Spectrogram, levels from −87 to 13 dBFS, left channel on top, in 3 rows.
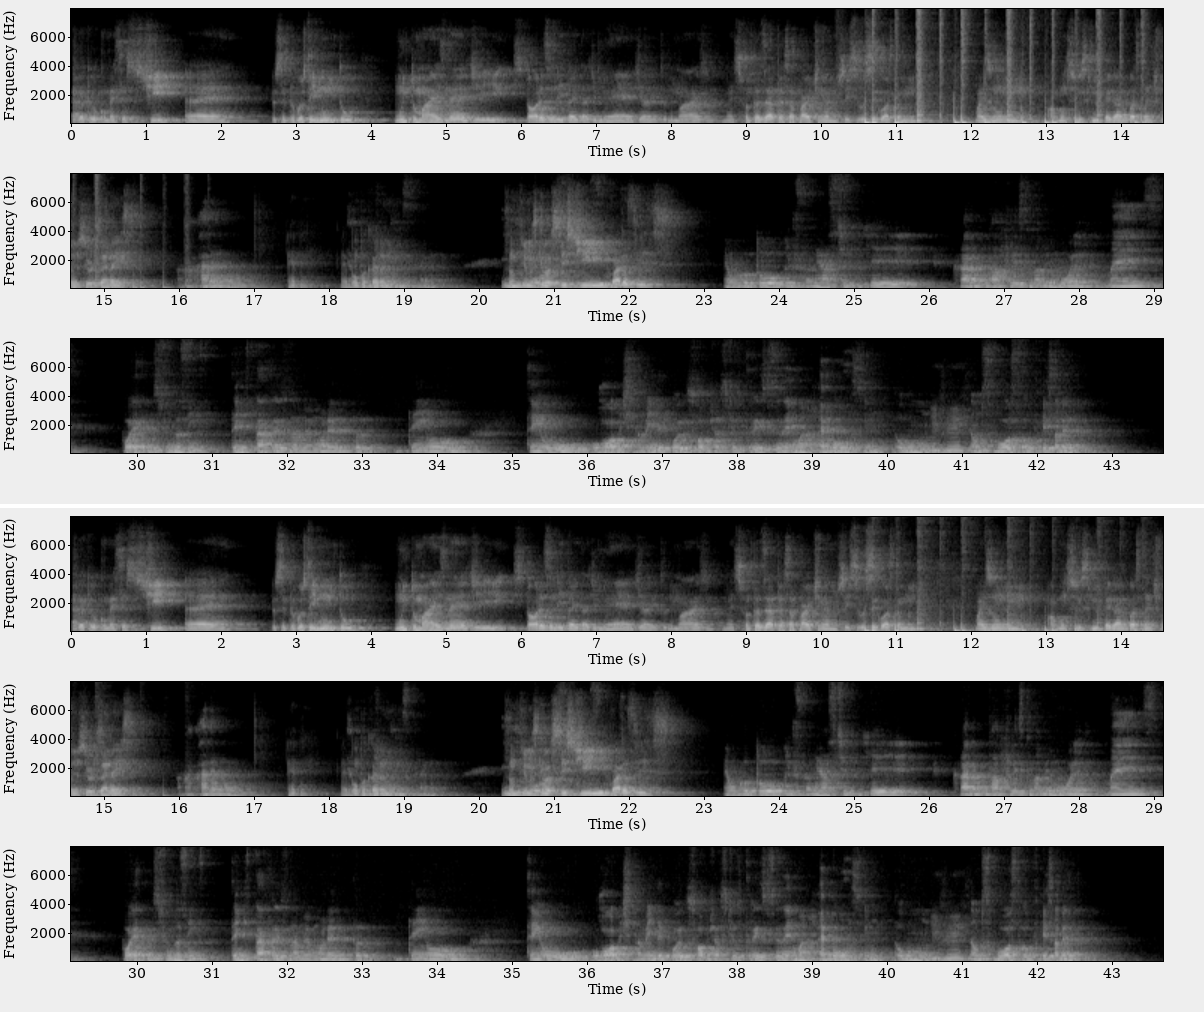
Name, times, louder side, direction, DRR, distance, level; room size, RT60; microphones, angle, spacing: voice 1, 0.0-2.1 2.7-3.8 4.3-11.3 12.1-12.7 13.0-15.4 17.4-17.7 18.2-18.9 20.4-22.5 40.6-41.1, equal, ahead, 1 dB, 0.6 m, -24 dB
sound 1, 10.6-14.9 15.4-16.1, left 6 dB, 80° left, 0.4 m, -25 dB
voice 2, 16.0-16.8 18.2-19.4 20.3-21.8 23.3-25.7 26.4-28.9 29.8-30.8 31.3-34.3 35.2-40.6 41.1-42.6, equal, 25° right, -2 dB, 2.2 m, -26 dB
14.5 x 7.1 x 5.6 m, 1.3 s
head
